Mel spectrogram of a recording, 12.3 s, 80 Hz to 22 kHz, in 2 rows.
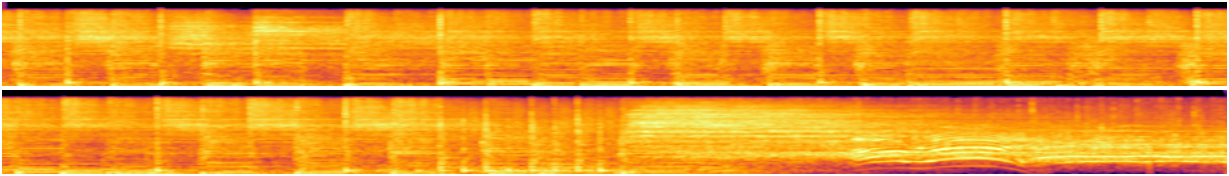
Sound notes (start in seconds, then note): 5.6 upbeat blues music continues; 9.3 audience cheering; 9.8 audience applauding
